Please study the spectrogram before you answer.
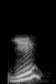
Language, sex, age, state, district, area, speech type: Urdu, male, 18-30, Delhi, Central Delhi, urban, conversation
